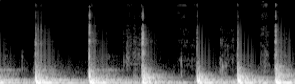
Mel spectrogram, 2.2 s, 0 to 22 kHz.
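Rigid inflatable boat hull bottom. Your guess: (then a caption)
Solid. A hand knocks repeatedly on the bottom of the hull of an upturned Mercury 270 rigid inflatable boat, producing a series of low, dull thuds with a short ring. The hull bottom sounds solid, its rigidity credited to the flat floor inside.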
